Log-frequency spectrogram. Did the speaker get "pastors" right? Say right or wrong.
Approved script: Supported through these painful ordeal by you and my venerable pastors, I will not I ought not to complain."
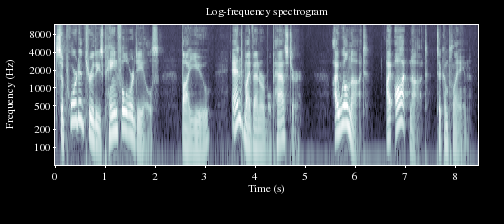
wrong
